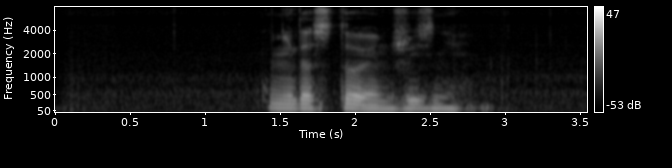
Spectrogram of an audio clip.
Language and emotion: Russian, neutral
